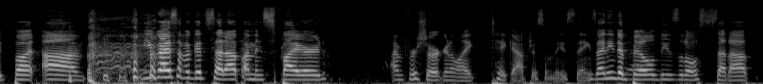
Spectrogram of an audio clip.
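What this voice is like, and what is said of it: Stuffy, congested voice. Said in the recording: “this is probably why I sound so stuffy.”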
